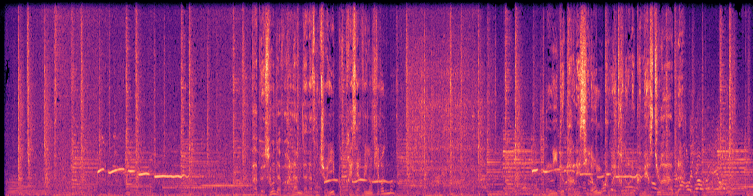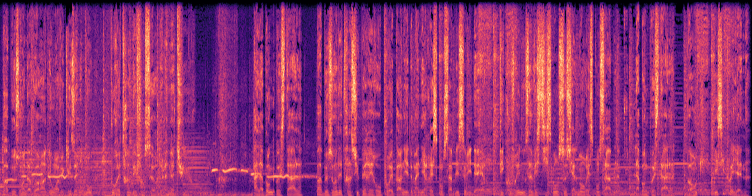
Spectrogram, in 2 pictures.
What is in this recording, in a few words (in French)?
Pub TV; La Banque Postale; Pas Besoin detre un super héros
